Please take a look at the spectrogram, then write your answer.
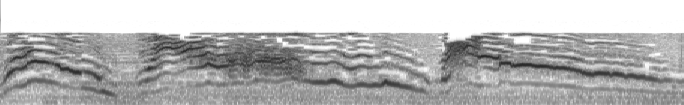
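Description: cat yowling

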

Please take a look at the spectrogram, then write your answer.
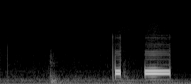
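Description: telephone touch-tone dialing

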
